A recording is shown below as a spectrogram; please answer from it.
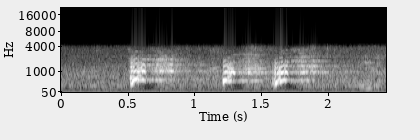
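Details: Collie dog barking at the roommate, which it does all the time: three sharp, mid-pitched barks come about half a second apart, each followed by a short ringing tail.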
